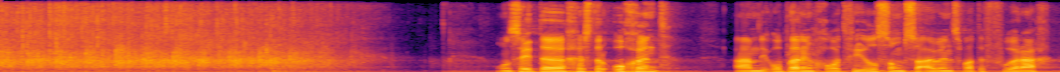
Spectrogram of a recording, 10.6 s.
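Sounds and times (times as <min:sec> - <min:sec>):
audience clapping hands: 0:00.0 - 0:04.0
speech: 0:05.0 - 0:06.8, 0:07.4 - 0:10.5.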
